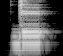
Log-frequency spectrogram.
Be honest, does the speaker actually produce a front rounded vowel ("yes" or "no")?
no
